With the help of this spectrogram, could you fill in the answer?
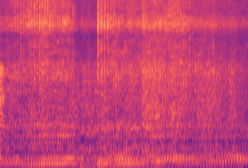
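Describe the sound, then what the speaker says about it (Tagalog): A loud, noisy vehicle passes close by, its engine rumble steady and heavy across the whole stretch, with no speech over it. "Padaanin lang natin yung maingay na sasakyan parate na dumadaan."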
